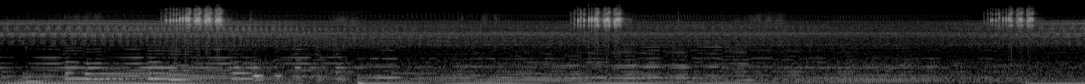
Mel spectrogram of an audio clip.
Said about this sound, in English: This year, the periodical cicadas of my region emerged after 17 years of subterranean living.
